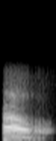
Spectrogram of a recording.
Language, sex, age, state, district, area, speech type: Odia, female, 60+, Odisha, Angul, rural, conversation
